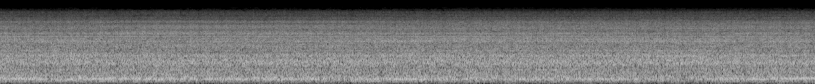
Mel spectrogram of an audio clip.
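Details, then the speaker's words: 17T turbo (Vargas Stage 2), wastegate closed via vacuum, spun by Ryobi 18V blower: steady hissing rush, no rising whistle; barely spools, hardly any air from compressor side, sticker barely moves. "so so as you can see there it doesn't really move the sticker there's hardly air coming out of the compressor side"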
